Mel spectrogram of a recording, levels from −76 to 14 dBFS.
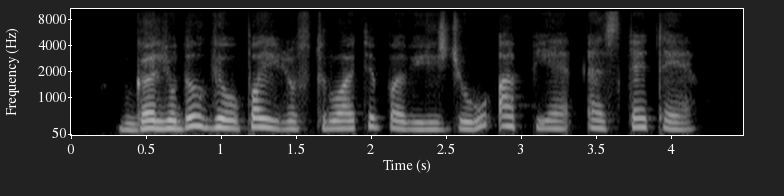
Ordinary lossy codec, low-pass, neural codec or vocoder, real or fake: MP3, 64 kbps; 9.9 kHz; codec, 16 kHz in and 24 kHz out, 0.8 kbps, FocalCodec, streaming, 65536 codes; fake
